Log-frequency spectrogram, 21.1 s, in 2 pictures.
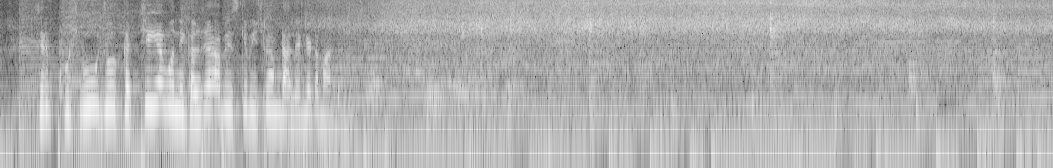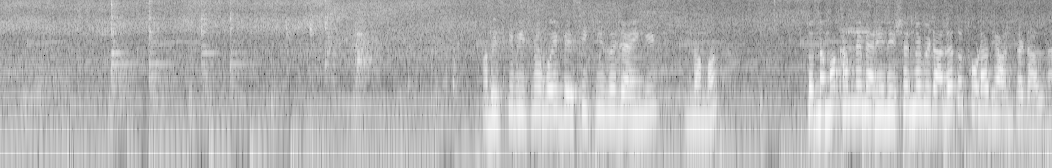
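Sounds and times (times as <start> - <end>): tomatoes sizzling in hot oil: 1.8 - 21.0
metal spoon scraping pan: 4.1 - 15.3.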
